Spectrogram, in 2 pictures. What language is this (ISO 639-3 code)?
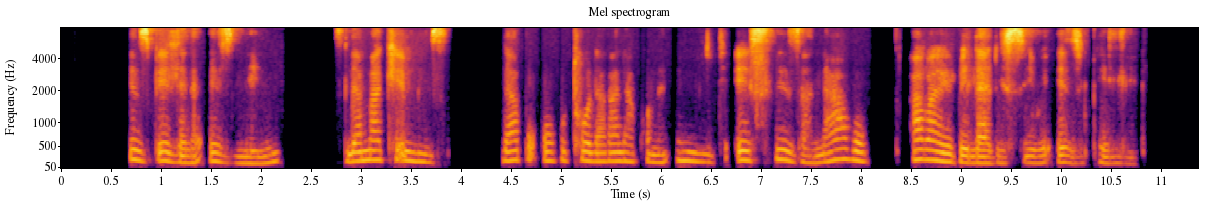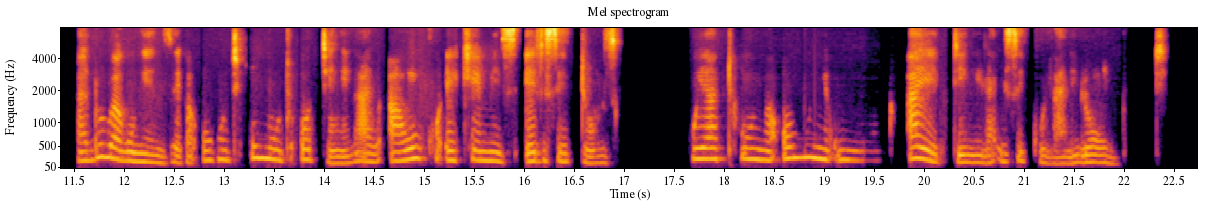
nde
